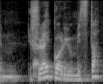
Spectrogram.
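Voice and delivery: Ugandan host accent, mock formal. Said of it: "that's a good accent".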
